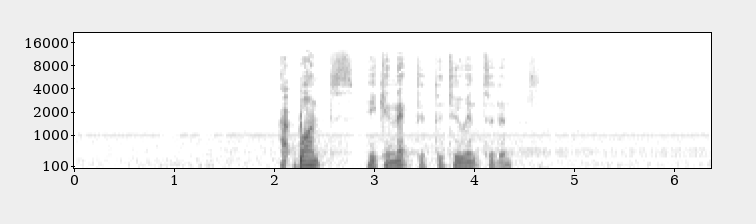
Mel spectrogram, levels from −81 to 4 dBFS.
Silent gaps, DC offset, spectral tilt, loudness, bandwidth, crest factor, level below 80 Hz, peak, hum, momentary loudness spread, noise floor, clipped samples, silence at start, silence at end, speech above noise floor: none; under 0.1%; -5.5 dB/octave; -39 LUFS; 13.5 kHz; 26 dB; -60 dBFS; -16 dBFS; 60 Hz at -65 dBFS; 15 LU; -72 dBFS; under 0.1%; 2.05 s; 1.75 s; 33 dB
